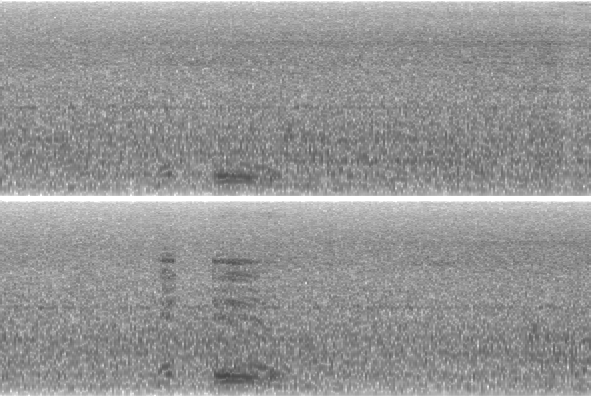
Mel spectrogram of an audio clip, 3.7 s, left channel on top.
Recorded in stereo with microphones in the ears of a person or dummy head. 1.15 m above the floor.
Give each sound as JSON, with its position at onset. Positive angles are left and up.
{"t": 1.0, "sound": "throat clearing", "side_deg": -75}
